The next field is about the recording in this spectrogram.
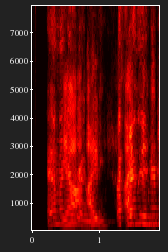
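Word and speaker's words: amigurumi: So, amarroomi. I finally learned how to say it right. Amagarroomi.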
